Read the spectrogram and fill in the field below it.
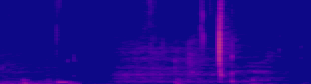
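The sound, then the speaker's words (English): Quiet sipping of water: soft wet mouth noises and a swallow, with one sharp little click near the end and no talking. “Uh, uh, I had to take a sip of water.”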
